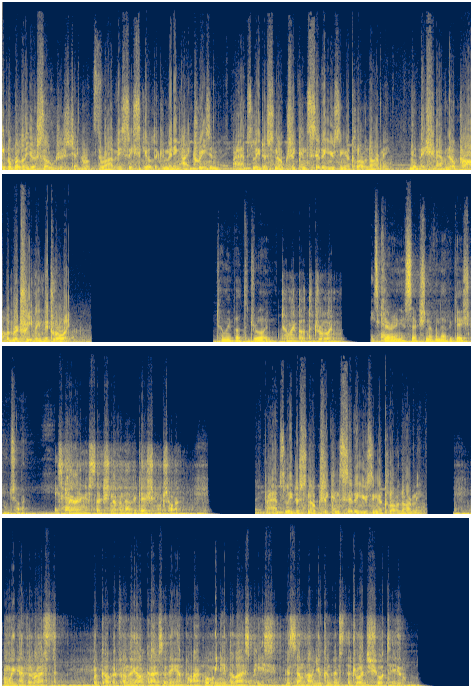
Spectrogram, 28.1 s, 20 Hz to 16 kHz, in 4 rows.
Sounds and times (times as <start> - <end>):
Speech: 0.0 - 8.1, 10.2 - 17.2, 17.9 - 27.2.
